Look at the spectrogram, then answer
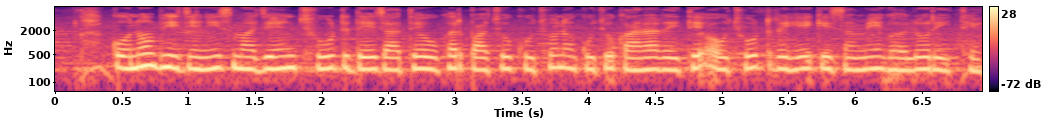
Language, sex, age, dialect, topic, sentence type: Chhattisgarhi, female, 56-60, Western/Budati/Khatahi, banking, statement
